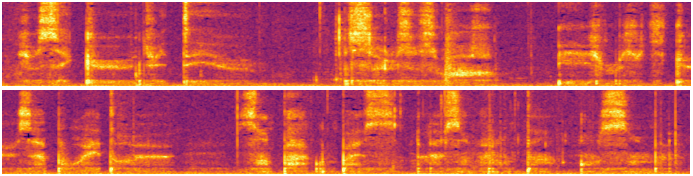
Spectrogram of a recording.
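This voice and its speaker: Noticeable background noise fills the clip. Through it, a woman whispers very slowly. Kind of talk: ASMR roleplay. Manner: whispered, soft-spoken.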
